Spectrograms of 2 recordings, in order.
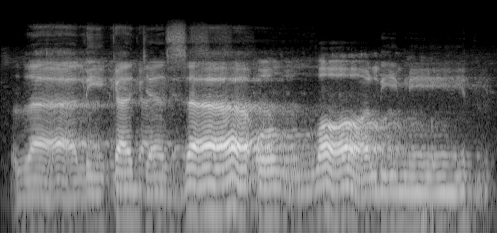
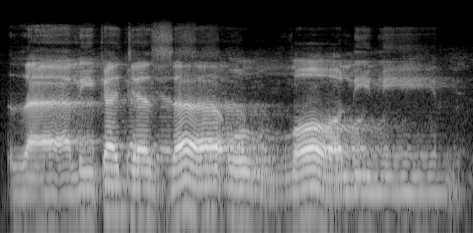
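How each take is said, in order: The two takes are said the same way.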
